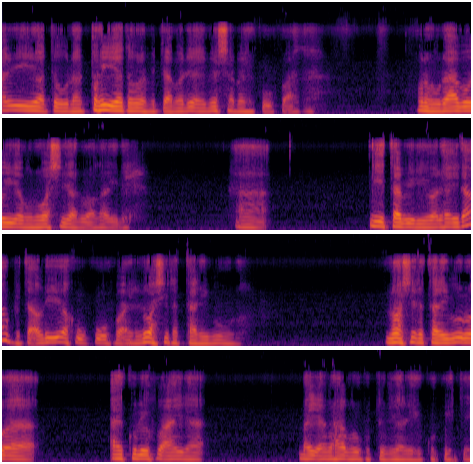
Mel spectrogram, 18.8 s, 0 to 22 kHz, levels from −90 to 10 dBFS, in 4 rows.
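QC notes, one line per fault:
throughout, Bluetooth SBC compression: the speech carries plainly audible codec damage of the kind a low-rate SBC link leaves, which fits a stream around 80 kbps. At that rate the encoder's bit allocation starves the weaker upper sub-bands and coarsely quantises the rest, likely because the Bluetooth connection fell back to a small bit pool. The result is treble that drops out and flickers, with a gritty noise and aliasing riding on the voice.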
